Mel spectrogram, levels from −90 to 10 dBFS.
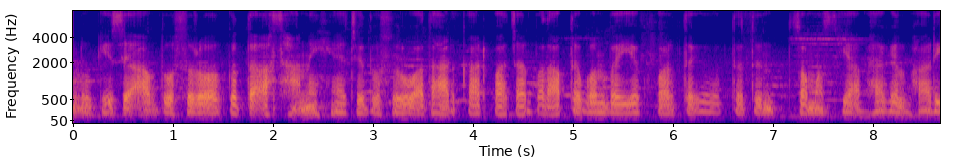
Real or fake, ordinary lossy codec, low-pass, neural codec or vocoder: real; none; none; none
